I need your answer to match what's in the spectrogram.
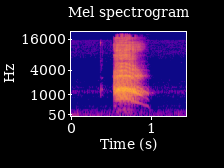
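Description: A crow gives a single harsh, hoarse caw lasting about half a second and falling slightly at the end. Otherwise quiet.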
